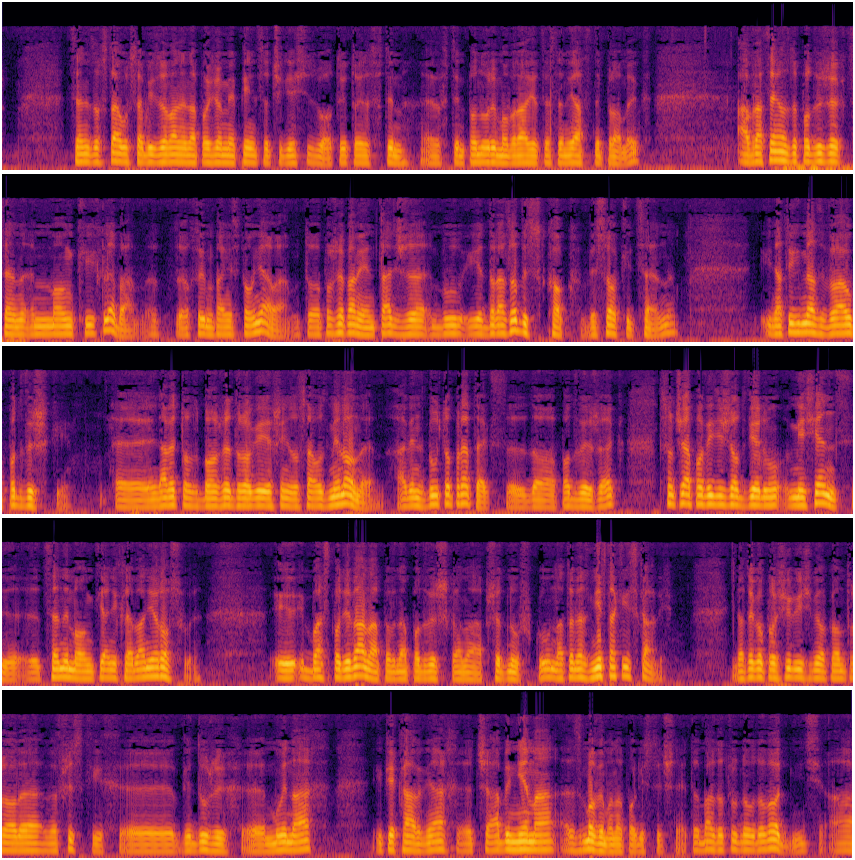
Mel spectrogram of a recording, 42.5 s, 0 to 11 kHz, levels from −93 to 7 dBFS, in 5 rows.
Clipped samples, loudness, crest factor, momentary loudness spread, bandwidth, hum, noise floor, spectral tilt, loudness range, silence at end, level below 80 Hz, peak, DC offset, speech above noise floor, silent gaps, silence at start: under 0.1%; -14 LUFS; 14 dB; 10 LU; 7.4 kHz; none; -41 dBFS; -8.5 dB/octave; 3 LU; 0 s; -38 dBFS; 0 dBFS; under 0.1%; 27 dB; none; 0.75 s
